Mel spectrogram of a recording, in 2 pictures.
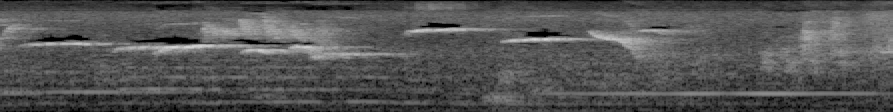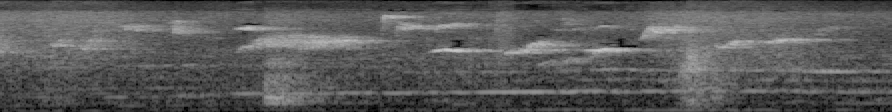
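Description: Pied Bushchat singing bright, high chirps and short whistled phrases in quick bursts, over a faint steady low hum and a few soft knocks.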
